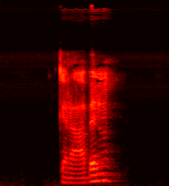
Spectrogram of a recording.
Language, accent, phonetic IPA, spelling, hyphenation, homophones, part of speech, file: German, Austria, [ˈɡʁaːbɱ̩], graben, gra‧ben, Graben, verb, De-at-graben.ogg
- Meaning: 1. to dig 2. to burrow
